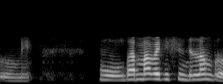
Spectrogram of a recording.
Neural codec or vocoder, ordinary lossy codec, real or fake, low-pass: codec, 24 kHz, 0.9 kbps, WavTokenizer, small release; none; fake; 3.6 kHz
